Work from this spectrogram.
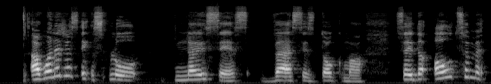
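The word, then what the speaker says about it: gnosis: All right, I want to just explore nosis versus dogma. So the ultimate truth arguably is nosis. That's G N O S I S, but the G is a silent G by the divine power vested in me.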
